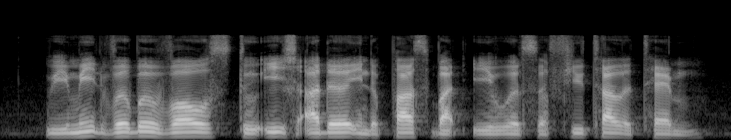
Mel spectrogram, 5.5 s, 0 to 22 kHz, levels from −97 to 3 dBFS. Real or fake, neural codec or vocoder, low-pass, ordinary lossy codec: real; none; none; none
